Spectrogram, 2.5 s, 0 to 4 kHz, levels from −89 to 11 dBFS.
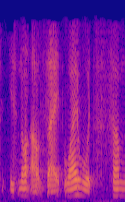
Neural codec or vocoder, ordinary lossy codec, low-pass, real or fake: vocoder, 22.05 kHz, 80 mel bands, WaveNeXt; MP3, 24 kbps; 3.6 kHz; fake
